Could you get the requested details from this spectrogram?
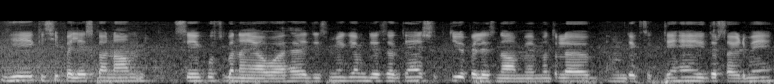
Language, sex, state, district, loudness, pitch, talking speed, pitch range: Hindi, male, Rajasthan, Bikaner, -17 LUFS, 160 Hz, 210 wpm, 150-165 Hz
